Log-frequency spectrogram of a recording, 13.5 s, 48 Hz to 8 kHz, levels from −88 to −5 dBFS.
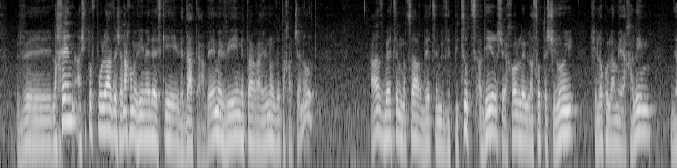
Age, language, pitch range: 50-69, Hebrew, 100-135 Hz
